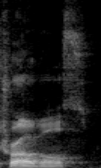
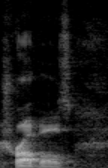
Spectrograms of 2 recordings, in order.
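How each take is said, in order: First: The first syllable sounds like 'trob', as in robe. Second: The first syllable sounds like 'trub', as in trouble. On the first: The speaker calls it right. "No, it is Trobles" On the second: The speaker calls it wrong. "I was mispronounced. I was calling it Asking for Troubles"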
